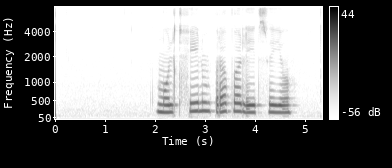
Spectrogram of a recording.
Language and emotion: Russian, sad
